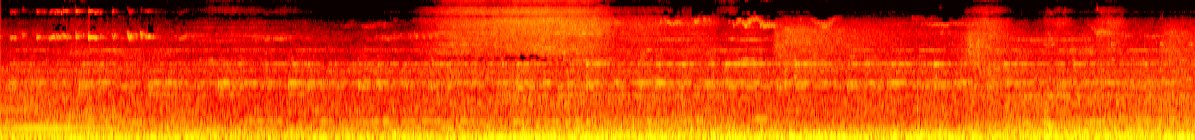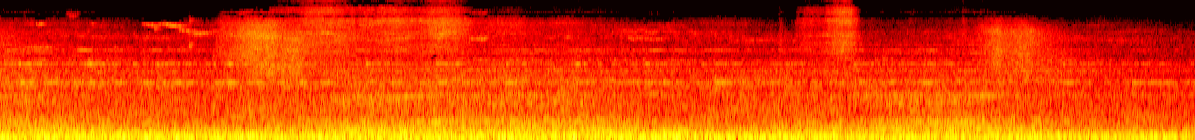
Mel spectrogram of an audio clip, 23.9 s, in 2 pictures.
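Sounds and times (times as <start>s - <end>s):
high-pitched wheel squeals: 0.0s - 8.5s
train wheels rumbling on rail: 0.0s - 23.9s.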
